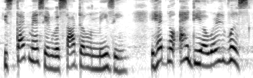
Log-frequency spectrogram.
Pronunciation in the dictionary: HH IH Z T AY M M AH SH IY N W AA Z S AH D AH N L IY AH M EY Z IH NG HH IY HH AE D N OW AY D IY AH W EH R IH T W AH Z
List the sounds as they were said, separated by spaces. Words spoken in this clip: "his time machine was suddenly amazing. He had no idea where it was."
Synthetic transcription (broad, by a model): HH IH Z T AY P M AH S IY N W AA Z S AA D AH L AH M EY Z IH NG HH IY HH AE D N OW AY D IY AH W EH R IH T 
